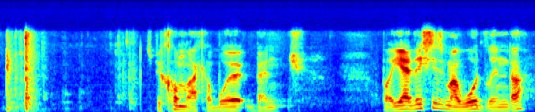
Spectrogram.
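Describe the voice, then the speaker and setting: A man's voice: fairly low pitch, slow pace, muffled recording, slight background noise. A man hosting a live stream from a room with fish tanks, chatting casually and rambling, often repeating himself.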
